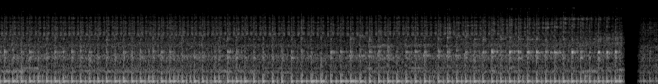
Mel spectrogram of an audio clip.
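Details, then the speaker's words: 1974 Honda XR75 small single, idle jet changed 38 to 35, fuel screw at 3/4 turn out: fast steady idle never settling lower; idling high and wanting to idle up, cause not pinned down. "Idling kind of high. By idling it down and it's still wanting to idle up."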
